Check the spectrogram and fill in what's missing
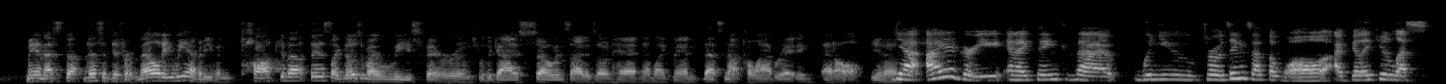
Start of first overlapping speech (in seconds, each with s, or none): none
